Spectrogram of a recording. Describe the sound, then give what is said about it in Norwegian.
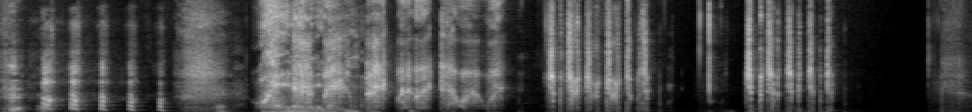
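A voice imitates paper rustling as papyrus rolls stuffed in an inn's mailbox are looked through, with breathy crackles and scratchy bursts, first in quick rhythmic pulses, then a denser rustle, ending in short choppy flurries separated by pauses. “Gud, jeg er så dårlig på å lage papirlyd.”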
